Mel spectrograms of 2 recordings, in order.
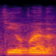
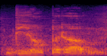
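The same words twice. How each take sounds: First: The name is said in a plain, casual way. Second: The name is said in a dramatic, telenovela-like way. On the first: The speaker calls it wrong. "you can't just say" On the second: The speaker calls it right. "that's just how you say it"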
